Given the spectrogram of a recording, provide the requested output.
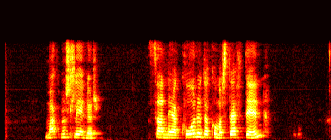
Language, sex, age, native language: Icelandic, female, 30-39, Icelandic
